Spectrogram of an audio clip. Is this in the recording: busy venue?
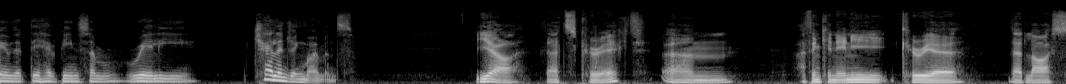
no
